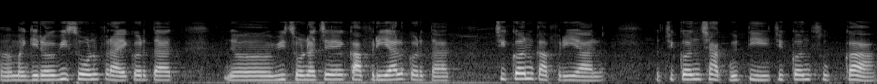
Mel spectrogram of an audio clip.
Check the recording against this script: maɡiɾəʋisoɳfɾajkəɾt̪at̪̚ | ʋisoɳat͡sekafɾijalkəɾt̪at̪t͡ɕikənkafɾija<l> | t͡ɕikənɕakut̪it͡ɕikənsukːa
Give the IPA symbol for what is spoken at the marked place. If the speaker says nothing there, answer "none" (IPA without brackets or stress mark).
l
